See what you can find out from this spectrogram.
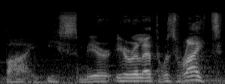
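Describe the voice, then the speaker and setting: An actor playing a stern middle-aged Jarl in a fantasy video game, speaking formally and with authority. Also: male voice, mid-range voice, lively intonation, a little slow, pushed and bright, slight background noise. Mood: stately, grave.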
